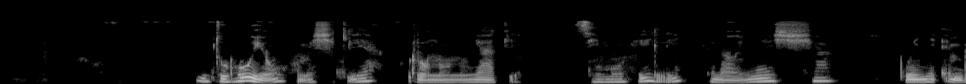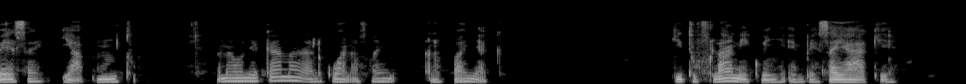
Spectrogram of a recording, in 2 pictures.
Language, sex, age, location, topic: Swahili, male, 18-24, Nakuru, finance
